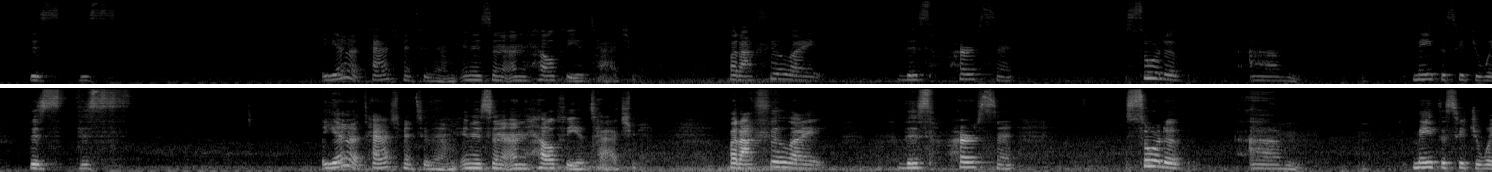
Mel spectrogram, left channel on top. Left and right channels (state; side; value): quieter; left; 18.0 dB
